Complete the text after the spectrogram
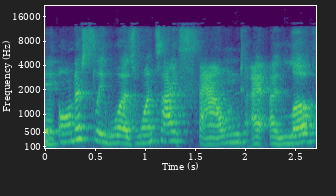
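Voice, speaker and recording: A woman speaks at a fairly slow pace in a normal speaking voice, her pitch varying in an ordinary way. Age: 60s. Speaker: professor. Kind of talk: interview.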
